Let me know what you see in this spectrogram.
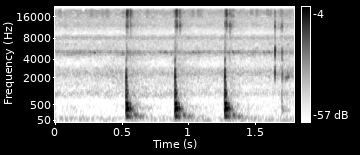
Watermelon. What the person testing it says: if it sounds very dull like it doesn't resonate it tells you it's under ripe but a sound like this is perfect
